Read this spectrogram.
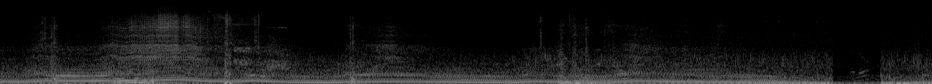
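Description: A car engine revs loudly, rising and falling in pitch.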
